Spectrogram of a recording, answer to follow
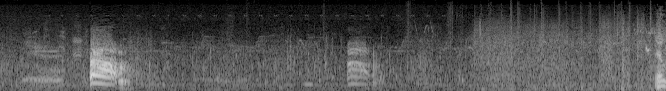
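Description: Two short, pitched animal calls, the first loud and falling in pitch at about a second and a half in, the second fainter at about five seconds in, over a faint background hiss.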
